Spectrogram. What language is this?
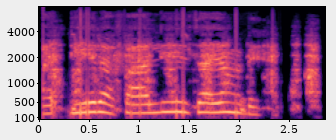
Mundang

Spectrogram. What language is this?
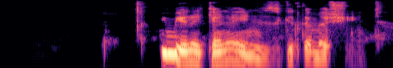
Kabyle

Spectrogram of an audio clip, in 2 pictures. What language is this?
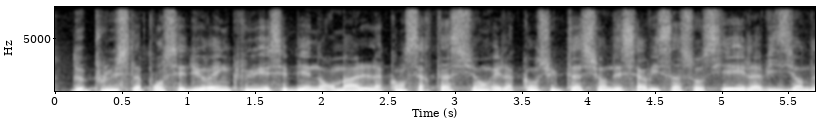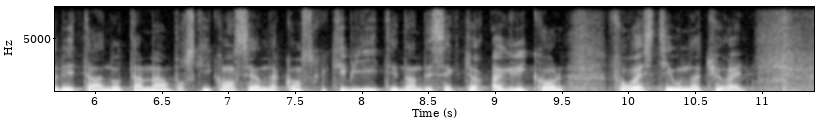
French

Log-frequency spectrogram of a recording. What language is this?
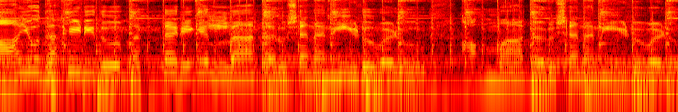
Kannada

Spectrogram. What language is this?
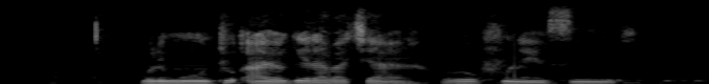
Ganda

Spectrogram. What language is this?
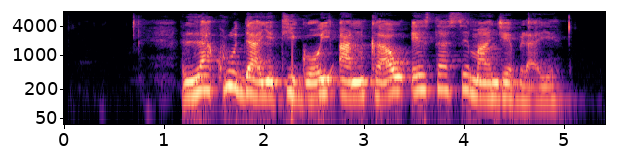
Esperanto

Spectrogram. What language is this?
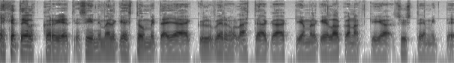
Finnish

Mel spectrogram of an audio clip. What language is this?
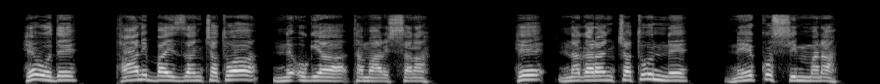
Dawro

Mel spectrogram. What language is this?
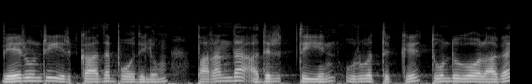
Tamil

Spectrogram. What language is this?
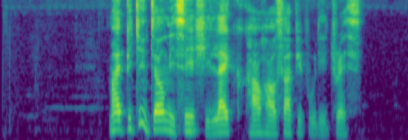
Nigerian Pidgin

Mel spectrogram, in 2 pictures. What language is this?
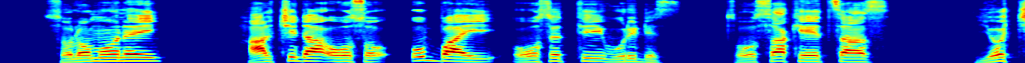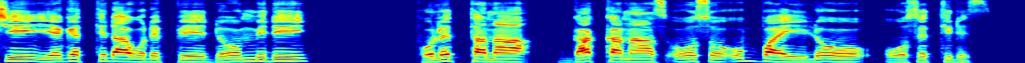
Gamo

